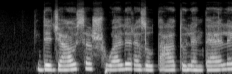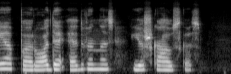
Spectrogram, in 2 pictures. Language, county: Lithuanian, Šiauliai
